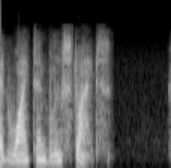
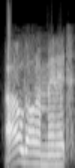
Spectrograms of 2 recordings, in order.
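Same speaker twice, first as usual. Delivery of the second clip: loud, higher call to hold on; shouted; 6 semitones higher, 5 dB louder than usual. A narrator's reading. Producer shouts into both receivers, loud and higher. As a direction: bark it out over the phone lines. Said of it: "he shouted into the mouthpieces".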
